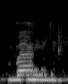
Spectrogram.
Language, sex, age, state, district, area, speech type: Gujarati, female, 18-30, Gujarat, Valsad, rural, read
